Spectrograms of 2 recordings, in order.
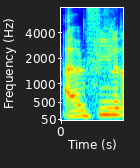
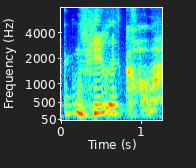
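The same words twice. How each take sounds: First: Said in the usual way. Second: Excited. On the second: Real, not acted. Repeats the phrase, building excitement.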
